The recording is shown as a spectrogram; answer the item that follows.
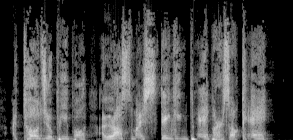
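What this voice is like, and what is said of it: Put-on German accent. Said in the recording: “Maybe you should talk in a German accent”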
